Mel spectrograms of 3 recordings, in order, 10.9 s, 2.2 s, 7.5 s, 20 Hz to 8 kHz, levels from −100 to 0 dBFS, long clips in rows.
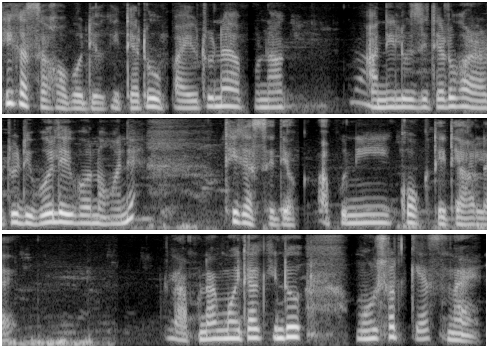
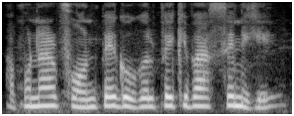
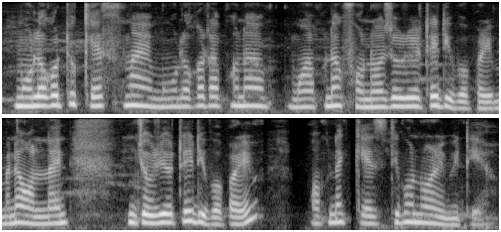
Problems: constant background noise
